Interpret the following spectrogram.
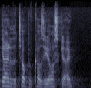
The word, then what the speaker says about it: Kosciuszko: to the top of kosciuszko or kosciuszko as my polish friends tell me it should be pronounced it's like going to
